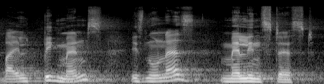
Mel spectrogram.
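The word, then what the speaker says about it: Gmelin: pigments is known as melin's test g is silent okay it is not gmalin right it is melin's test so test for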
